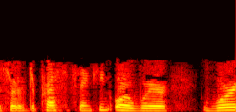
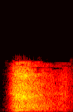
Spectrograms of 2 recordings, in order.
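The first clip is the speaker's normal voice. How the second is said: demo calming sigh. Shown as a demonstration. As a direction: breathe out audibly to show how to release. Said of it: "And take a breath".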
